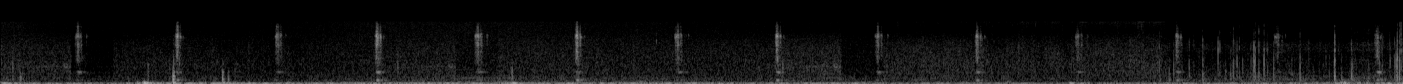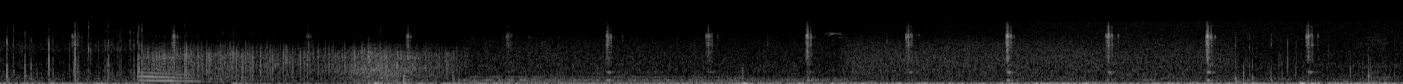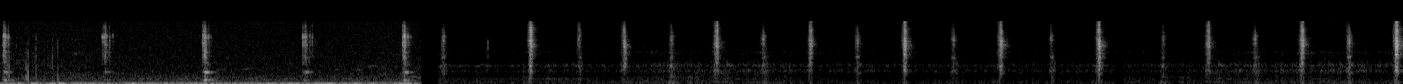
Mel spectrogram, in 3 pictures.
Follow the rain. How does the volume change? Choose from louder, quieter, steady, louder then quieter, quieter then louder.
louder then quieter.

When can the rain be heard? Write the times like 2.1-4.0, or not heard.
0.0-28.7.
